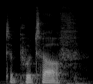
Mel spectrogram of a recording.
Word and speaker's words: put off: And the pronunciation, because it has off in it, is quite, it's quite linked. It's to put off, okay.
